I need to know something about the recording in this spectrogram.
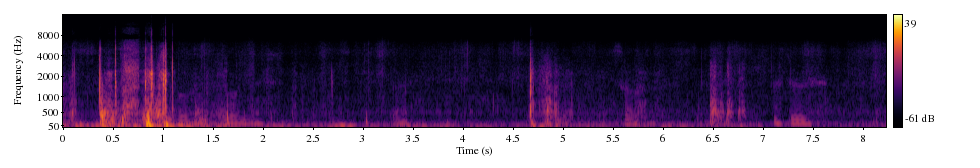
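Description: Rustling and footsteps through tall grass, with the phone being handled, for about the first second. Then a quieter stretch with a few short, faint vocal sounds from the person holding the phone.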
